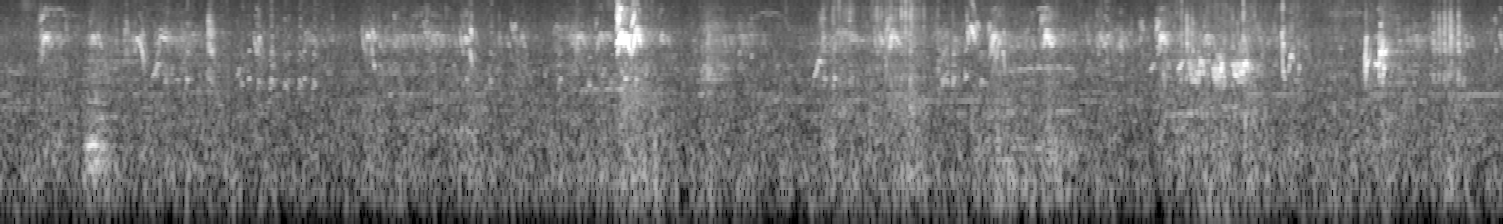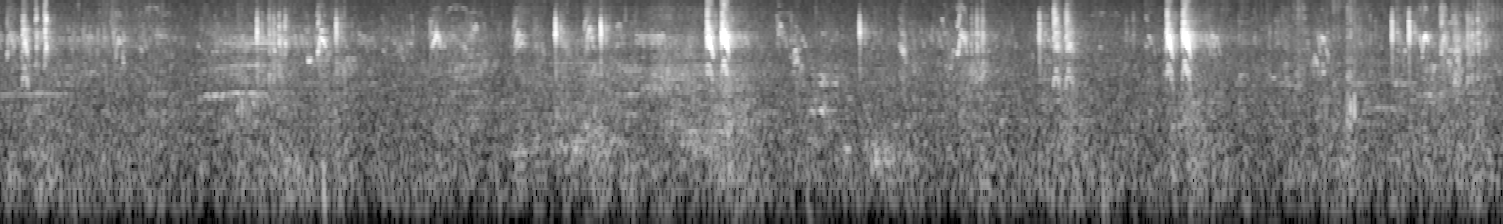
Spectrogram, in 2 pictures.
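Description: Small birds chirping faintly in the background: scattered short, high chirps throughout, with a few sharper, louder ones standing out.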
